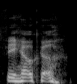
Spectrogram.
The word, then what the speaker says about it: Fehoko: How do I pronounce that? – Fehoko. Yeah. Fehoko.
